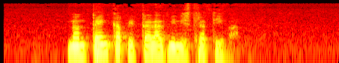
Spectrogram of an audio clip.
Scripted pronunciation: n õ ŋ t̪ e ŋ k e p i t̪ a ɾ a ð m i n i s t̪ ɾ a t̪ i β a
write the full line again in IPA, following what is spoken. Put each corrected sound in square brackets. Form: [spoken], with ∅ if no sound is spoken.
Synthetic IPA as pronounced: n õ [n] t̪ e ŋ k [a] p i t̪ a [l] a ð m i n i s t̪ ɾ a t̪ i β a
